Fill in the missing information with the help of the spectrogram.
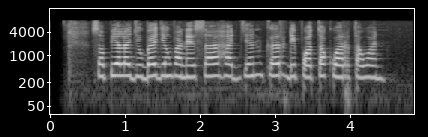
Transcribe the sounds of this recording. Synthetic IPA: sɔpialad͡ʒubad͡ʒɨŋfanɛsaɦad͡ʒənkɨrdipɔt̪ɔkwart̪awan

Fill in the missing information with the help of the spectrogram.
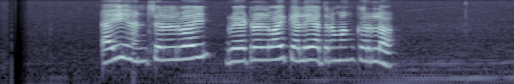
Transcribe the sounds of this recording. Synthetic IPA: aiɦænsəlʋaj | ɡɾeʈəlʋajkælejat̪ɾəmaŋkəɾla

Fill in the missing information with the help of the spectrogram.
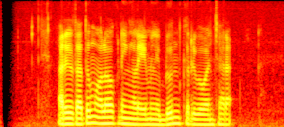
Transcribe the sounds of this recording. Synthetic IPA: ʔaɾilt̪at̪umɔlɔkəniŋaliːmiliblunkɨrdiwawaɲt͡ʃaɾa

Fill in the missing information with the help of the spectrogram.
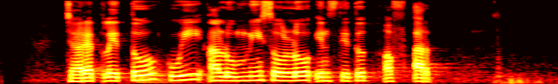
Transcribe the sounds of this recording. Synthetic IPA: d̥ʒ̥ä̤ɾɛt̪̚let̪okuwiʔalumnisoloʔinst̪it̪ut̪̚ɔfart̪̚

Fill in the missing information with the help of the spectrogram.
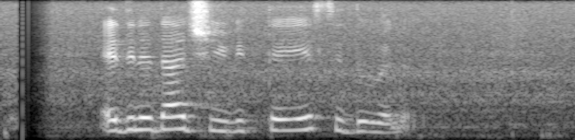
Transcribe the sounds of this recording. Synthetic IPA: ed̪ined̪aːd͡ʒiːʋit̪ːejeːsid̪uʋenə̰

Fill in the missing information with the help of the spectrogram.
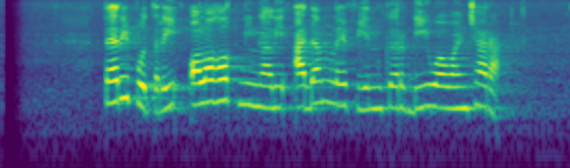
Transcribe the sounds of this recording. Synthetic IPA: t̪ɛɾiput̪ɾiɔlɔɦɔk̚niŋaliʔadamlɛfinkɨrdiwawaɲt͡ʃaɾa̰

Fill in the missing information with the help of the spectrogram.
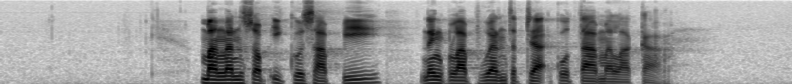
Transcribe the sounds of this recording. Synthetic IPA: maŋansɔp̚iɡ̥o̤sapi | nɪŋpəlab̥ṳant͡ʃəɖ̥a̤̰ʔkot̪amala̰ka̰

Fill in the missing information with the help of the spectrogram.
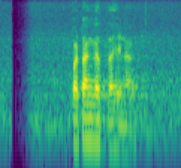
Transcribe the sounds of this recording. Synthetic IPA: paʈaŋɡat̪ːaɦena

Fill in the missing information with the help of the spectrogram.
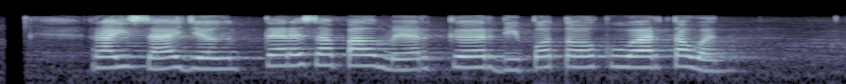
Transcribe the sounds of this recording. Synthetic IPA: raisad͡ʒɨŋt̪ɛɾɛsapalmɛrkɨrdipɔt̪ɔkuwart̪awan

